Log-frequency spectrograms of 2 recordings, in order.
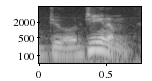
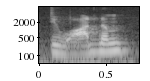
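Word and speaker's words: duodenum: And this part of the small intestine is called the duodinum. Now sometimes people will pronounce it dadnum and I actually used to purposely pronounce it as dadnum because I had a coworker who hated that pronunciation.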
